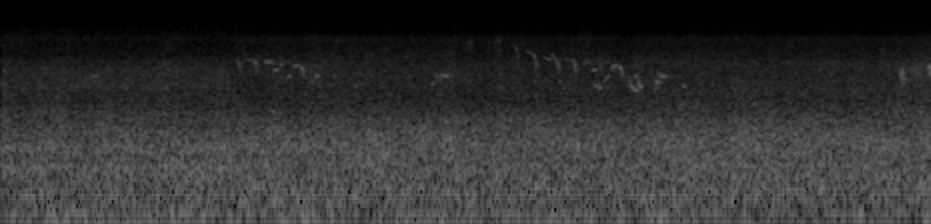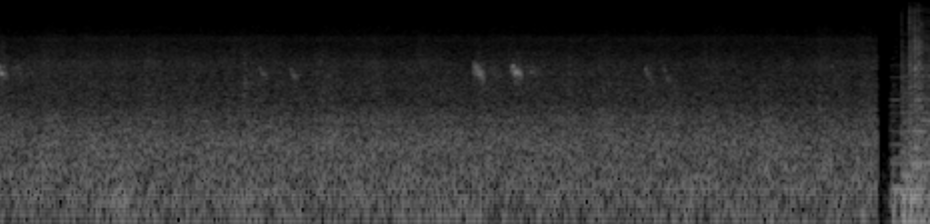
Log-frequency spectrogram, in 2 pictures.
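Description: Wind blows and rumbles steadily across the microphone outdoors.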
